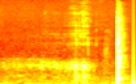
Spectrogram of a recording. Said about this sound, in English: Let's take a little sip of my tea. I got a nice hot tea going on.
